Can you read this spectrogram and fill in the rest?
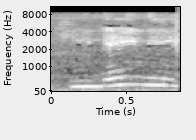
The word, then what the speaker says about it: hineni: or maybe three words, but it's pronounced as one. – Hineni.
